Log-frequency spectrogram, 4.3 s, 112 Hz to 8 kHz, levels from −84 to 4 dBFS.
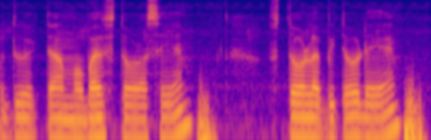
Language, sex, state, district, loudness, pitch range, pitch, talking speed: Nagamese, male, Nagaland, Dimapur, -19 LUFS, 110-115 Hz, 110 Hz, 125 wpm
